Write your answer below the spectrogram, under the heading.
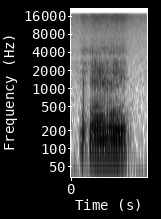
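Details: Female Cane Corso, eight months old, giving a single low, droning snore under a second long, steady and rasping, preceded by a brief soft intake of breath in a quiet room.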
